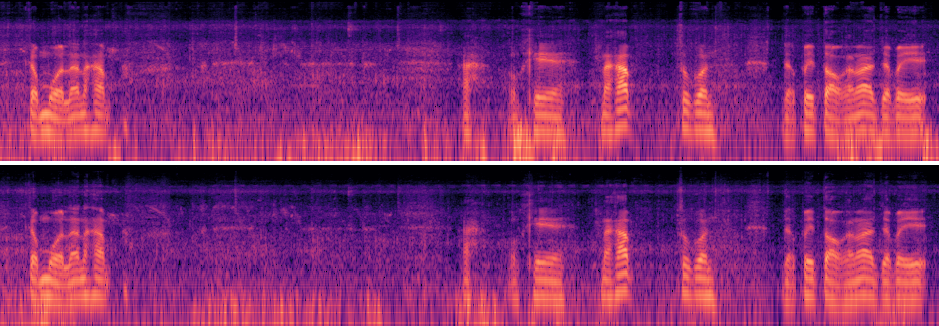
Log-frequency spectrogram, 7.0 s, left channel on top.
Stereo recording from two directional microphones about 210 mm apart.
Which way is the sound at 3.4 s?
5° right (ahead or behind).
